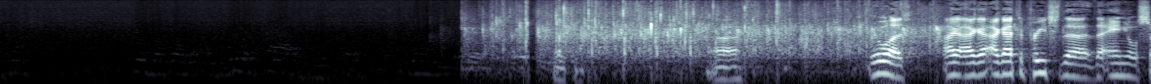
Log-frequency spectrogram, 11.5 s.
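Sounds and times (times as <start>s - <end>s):
audience clapping: 4.6s - 11.2s
speech: 7.2s - 7.6s, 8.7s - 11.4s.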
